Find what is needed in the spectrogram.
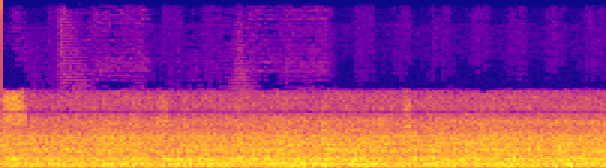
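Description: Steady road and engine noise inside a car cabin while driving at highway speed, with a low rumble underneath.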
